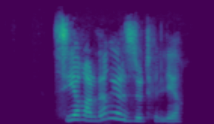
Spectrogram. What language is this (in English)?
Kabyle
